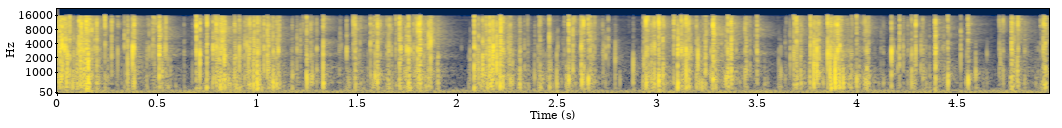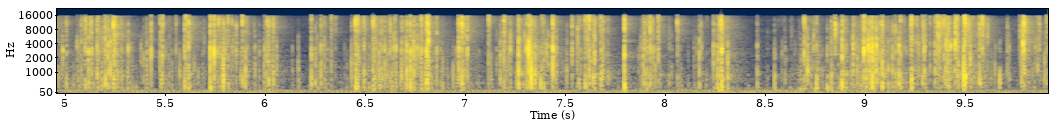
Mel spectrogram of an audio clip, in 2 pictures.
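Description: A small rectangular stack of paper and foil yeast sachets, wrapped in clear plastic film with a red band, is held as a solid pack in both hands while fingertips and long nails squeeze and scratch the wrapping. The result is dense, bright crinkling and crackling with quick, sharp crunches and almost no low end. It rises and falls in busy bursts with brief pauses.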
